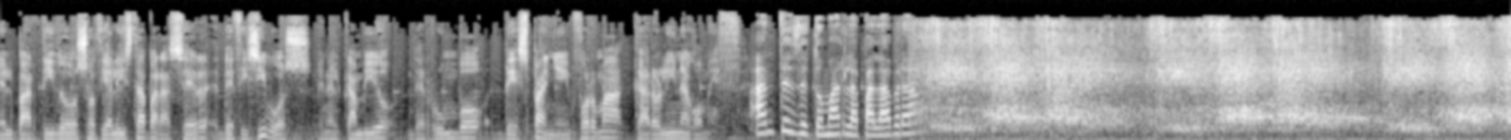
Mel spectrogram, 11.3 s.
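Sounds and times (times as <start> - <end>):
speech: 0.0 - 7.6
rally crowd chanting a slogan: 6.9 - 11.3.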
